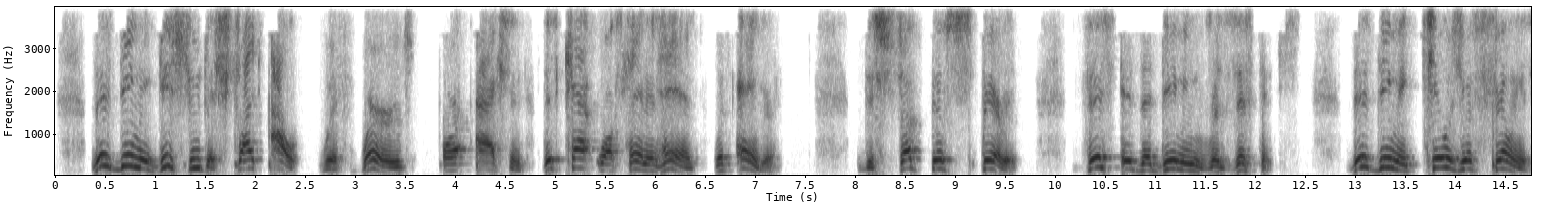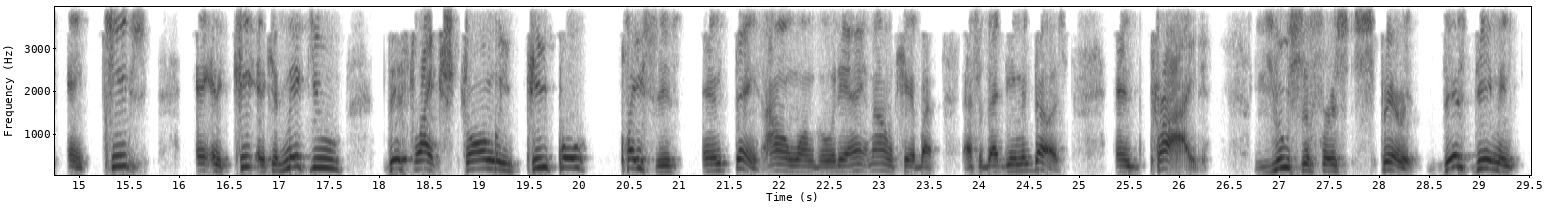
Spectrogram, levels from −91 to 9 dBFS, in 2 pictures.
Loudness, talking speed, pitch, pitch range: -16 LUFS, 135 wpm, 195 Hz, 145-225 Hz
